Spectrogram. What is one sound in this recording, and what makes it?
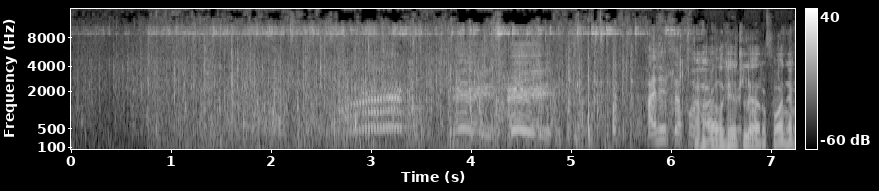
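Horse hooves clop on a dirt track as a cart approaches.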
